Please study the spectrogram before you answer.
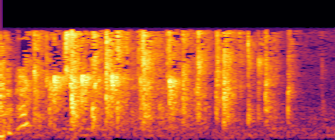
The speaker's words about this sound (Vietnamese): Ồ, quá hay. Xin một tràng pháo tay để khích lệ cho anh bạn này.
